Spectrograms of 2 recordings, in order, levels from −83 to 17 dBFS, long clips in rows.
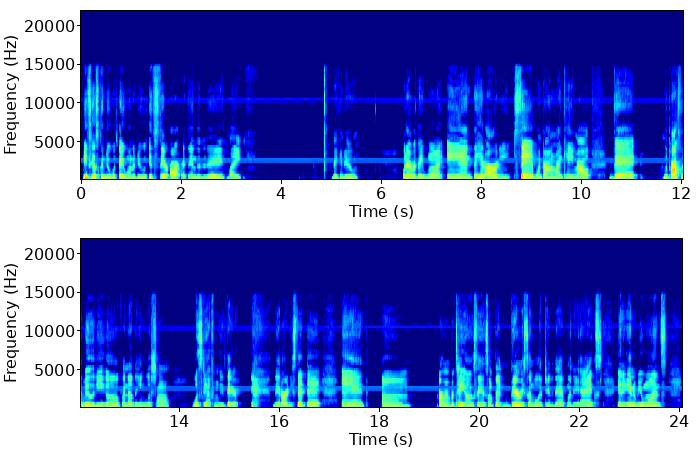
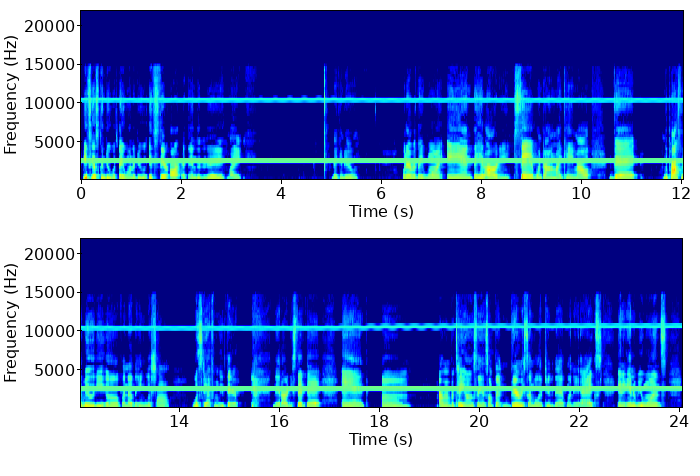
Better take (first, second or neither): first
